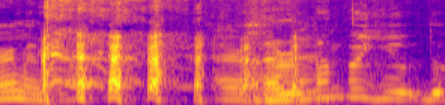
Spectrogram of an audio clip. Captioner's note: laughs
